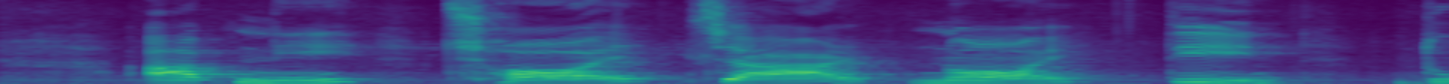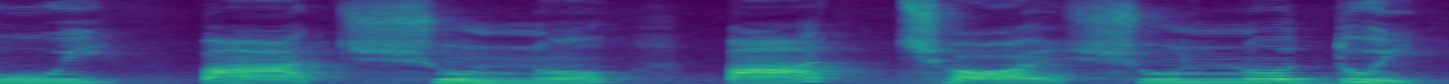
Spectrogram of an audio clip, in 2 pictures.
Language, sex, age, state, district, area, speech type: Bengali, female, 30-45, West Bengal, Purulia, rural, read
